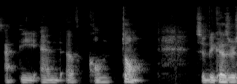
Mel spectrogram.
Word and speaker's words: contents: at the end of content. So because we're saying we are happy, we say nous sommes contents. The pronunciation, though, is the same if it were content with an S or content without an S.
